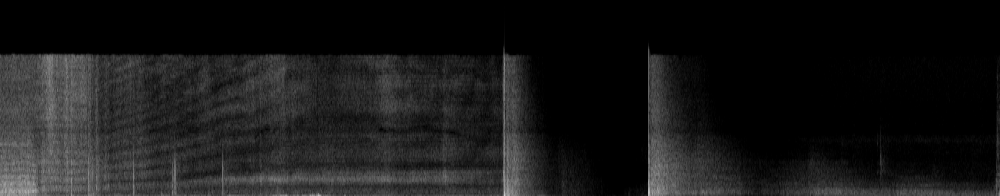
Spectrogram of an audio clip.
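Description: A mini canister firework shell fired from its fiberglass tube. A torch lighter's jet hisses as it lights the fuse, then a few seconds of lower hiss with small crackles. A sharp bang comes about five seconds in, and about a second and a half later a second bang with a trailing echo as the shell breaks.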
